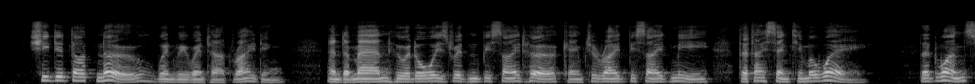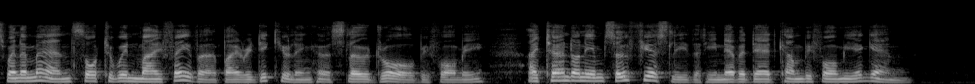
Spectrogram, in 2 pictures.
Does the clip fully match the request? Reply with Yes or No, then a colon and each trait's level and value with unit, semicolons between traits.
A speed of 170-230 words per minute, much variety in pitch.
No: average, 180 wpm; average, 4.2 semitones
